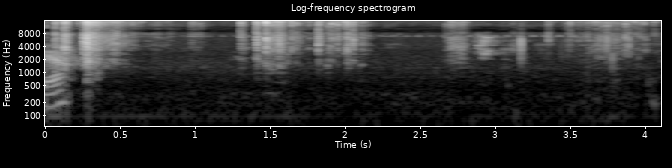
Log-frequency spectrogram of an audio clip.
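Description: Brief crisp snaps and rustles of long-bean vines being picked, in two short bursts about a second and a half in and near three seconds in.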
